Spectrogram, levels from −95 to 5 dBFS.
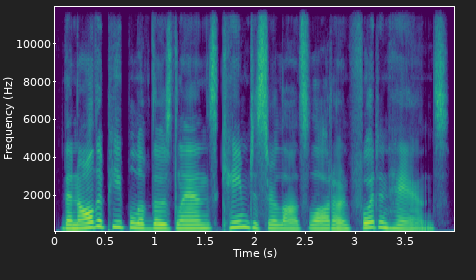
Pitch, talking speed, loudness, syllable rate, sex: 230 Hz, 225 wpm, -17 LUFS, 4.9 syllables/s, female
